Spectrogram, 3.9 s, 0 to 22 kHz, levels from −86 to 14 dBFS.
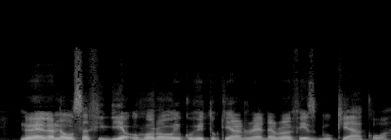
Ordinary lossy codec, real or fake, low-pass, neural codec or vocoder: MP3, 64 kbps; fake; 14.4 kHz; codec, 32 kHz, 1.9 kbps, SNAC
